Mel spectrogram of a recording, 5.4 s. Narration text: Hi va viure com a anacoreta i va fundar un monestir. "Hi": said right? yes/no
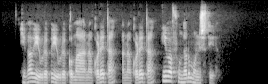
yes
